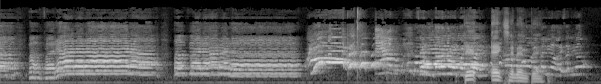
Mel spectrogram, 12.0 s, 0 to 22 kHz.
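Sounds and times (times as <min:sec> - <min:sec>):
young women shrieking and laughing: 0:06.2 - 0:09.3.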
